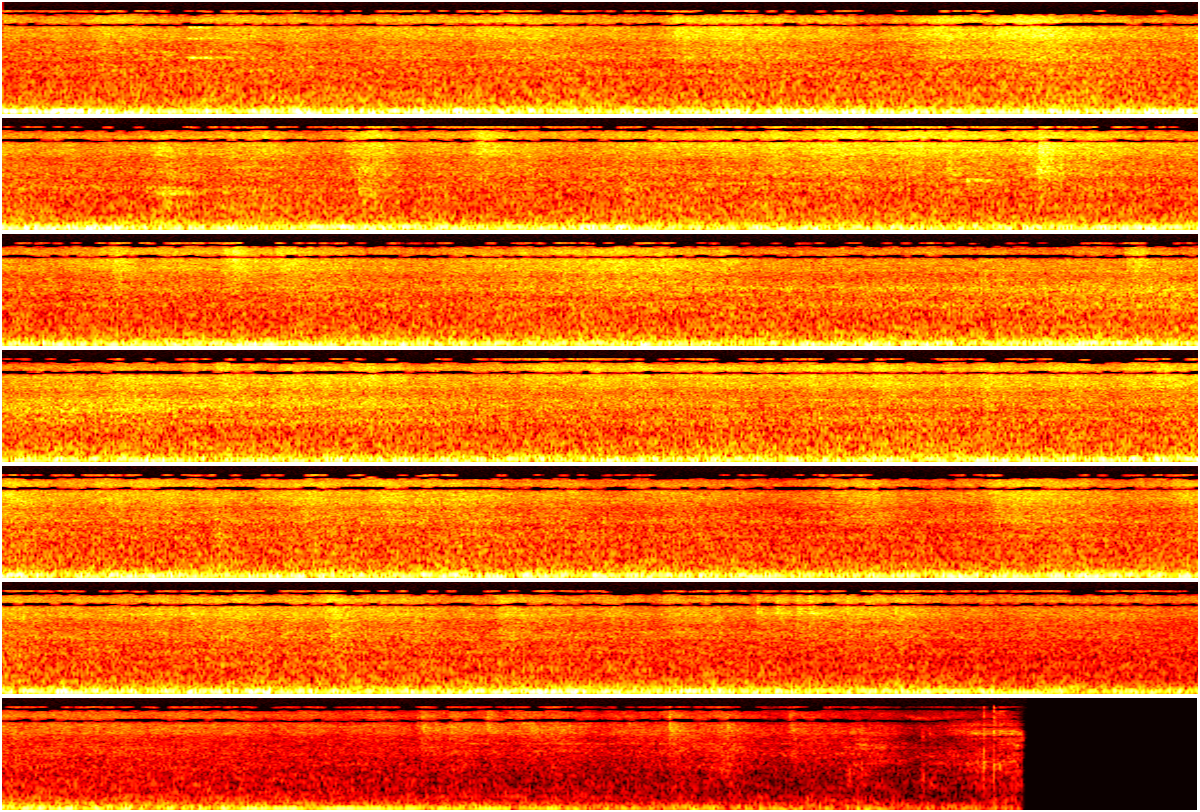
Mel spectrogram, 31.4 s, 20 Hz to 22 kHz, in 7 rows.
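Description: Cab noise of a ThyssenKrupp high-speed geared traction elevator travelling up its express run at 1200 feet per minute: a steady low rumble with a light rush of air. It fades over the last few seconds.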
